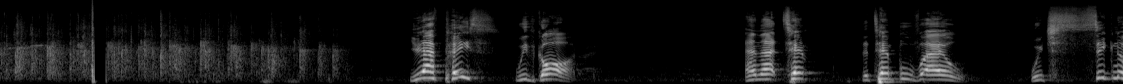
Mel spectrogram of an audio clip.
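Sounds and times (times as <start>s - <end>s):
audience applauding: 0.0s - 3.5s
speech: 4.1s - 5.8s, 7.4s - 9.7s, 10.3s - 11.2s.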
